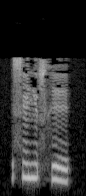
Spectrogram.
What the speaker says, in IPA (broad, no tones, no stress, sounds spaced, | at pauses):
s ẽ nʲ õ s x e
